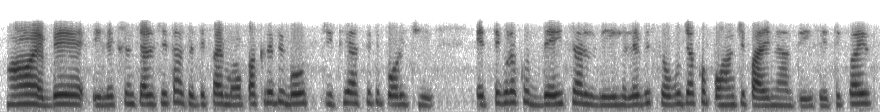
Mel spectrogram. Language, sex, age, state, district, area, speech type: Odia, female, 18-30, Odisha, Malkangiri, urban, conversation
